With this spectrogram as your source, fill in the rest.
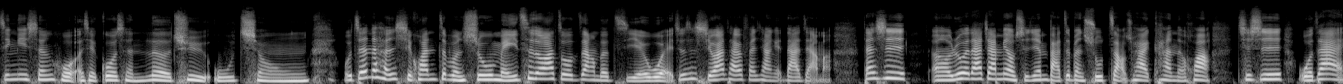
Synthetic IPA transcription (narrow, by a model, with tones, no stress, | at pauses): t͡ɕi˥ŋli˥˩ʂə˥ŋxwɔ˧˥ʔə̰˧˥t͡ɕʰjɛ˨˩kwɔ˥˩ʈ͡ʂʰə˧˥ŋlɤ˥˧t͡ɕʰy˥˩u˧˥t͡ɕʰjo˧˥˦ŋwɔ˨˩ʈ͡ʂə˦nd̪ə˨xə˧˦nɕi˨˩xwa˦nʈ͡ʂɤ˥˩pə˨˩nʂu˥me˨˩ɪi˧˥t͡sʰɹ̩˥˩t̪o˥ʊjɑ˥˧ʊt͡swɔ˥˧ʈ͡ʂɤ˥˧jɑ˥˩ŋd̪ə˩t͡ɕjɛ˧˦˥we˥˩ɪt͡ɕjo˥˧ʊʂ̬ɻ̩˥˩ɕi˨˩xwa˥nt͡sʰa˧˥ɪwe˥˩fə˥nɕjɑ˧˥ŋke˨˩t̪a̰˥˩t͡ɕja̰˥ma̰˨ | t̪a˥˧nʂ̬ɻ̩˥˩ | ə˧ɻu˧˥kwɔ˨˩t̪a˥˩t͡ɕja˥me˧˥ɪjo˨˩ʂɻ̩˧˥t͡ɕjɛ˥npa˨˩ʈ͡ʂɤ˥˩pə˨˩nʂu˥t͡sɑ˨˩ʊʈ͡ʂʰu˥la˧ɪkʰa˥˩nd̪ə˩xwa˥˩ | t͡ɕʰi˧˥ʂɻ̩˧˥wʔɔ˨˩t͡sa˥˩ɪ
